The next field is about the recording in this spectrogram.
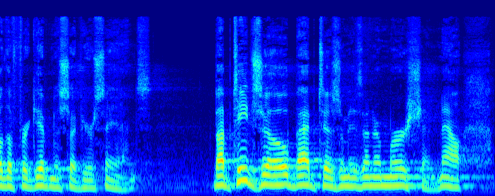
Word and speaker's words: baptizo: The word is baptizo. It's spelled thusly, B-A-P-T-I-Z-O.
